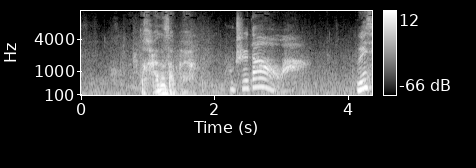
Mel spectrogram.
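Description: A second young woman answers in a puzzled voice.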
